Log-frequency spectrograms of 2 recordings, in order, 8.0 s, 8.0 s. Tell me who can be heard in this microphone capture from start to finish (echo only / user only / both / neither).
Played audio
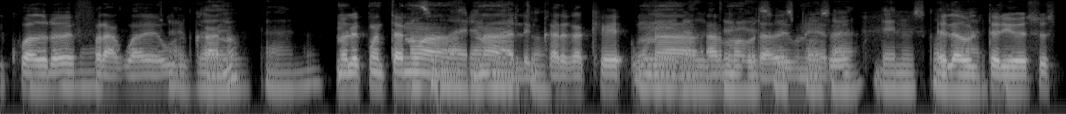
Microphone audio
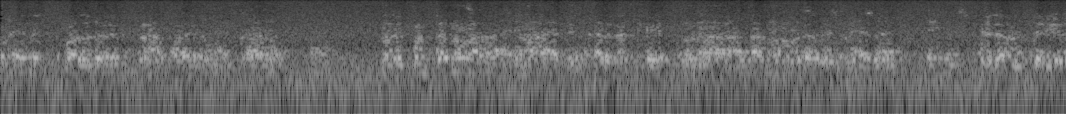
echo only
